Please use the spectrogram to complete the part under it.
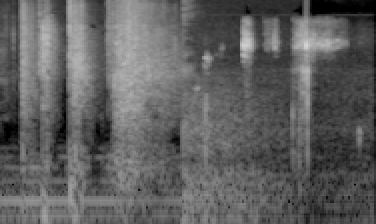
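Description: Gunfire in a video game delivering a headshot: a few sharp thuds and clicks among game effects, with a voice talking over part of it and bright high pings near the end.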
